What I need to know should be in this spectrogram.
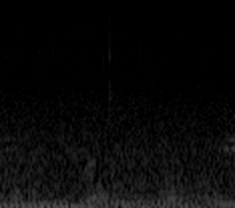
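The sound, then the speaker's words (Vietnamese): Steady rain falls in a soft, continuous hiss with no breaks or swells, heard alone without voices. “Nước mưa rơi xuống cả người khiến cho Hiếu”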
